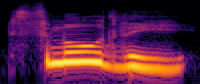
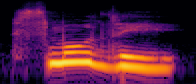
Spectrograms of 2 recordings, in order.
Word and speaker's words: smoothie: Smoothie 冰沙，th 舌头要伸出来。 Smoothie Smoothie Purple 紫色的，Purple Purple It doesn't look natural at all 看起来一点都不天然。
